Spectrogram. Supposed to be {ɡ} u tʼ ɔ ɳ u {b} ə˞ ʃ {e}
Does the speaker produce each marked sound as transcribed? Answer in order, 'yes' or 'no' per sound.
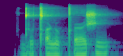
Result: no, no, no

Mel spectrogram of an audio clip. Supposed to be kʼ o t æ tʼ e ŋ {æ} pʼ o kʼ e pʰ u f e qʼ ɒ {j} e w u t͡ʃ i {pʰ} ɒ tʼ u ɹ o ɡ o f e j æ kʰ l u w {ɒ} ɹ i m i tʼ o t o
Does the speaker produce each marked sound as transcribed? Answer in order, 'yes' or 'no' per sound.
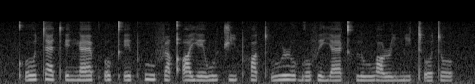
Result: yes, yes, yes, yes

